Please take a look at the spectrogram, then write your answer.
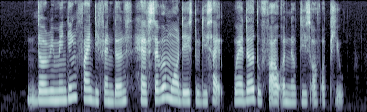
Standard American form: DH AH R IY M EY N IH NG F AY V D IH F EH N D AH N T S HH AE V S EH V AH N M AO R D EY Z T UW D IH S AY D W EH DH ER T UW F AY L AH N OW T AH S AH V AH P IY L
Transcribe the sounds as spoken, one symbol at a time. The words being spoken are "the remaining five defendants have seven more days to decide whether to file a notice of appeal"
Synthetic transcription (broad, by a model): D AH R IY M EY N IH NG F AY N D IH F EH N D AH N S HH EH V S EH V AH L M AO D EY S T UW D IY S AY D W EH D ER T UW F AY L AH N OW T AH S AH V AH P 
